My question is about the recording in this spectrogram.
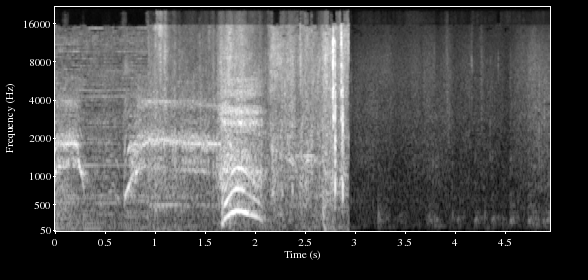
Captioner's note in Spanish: víctima gritando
